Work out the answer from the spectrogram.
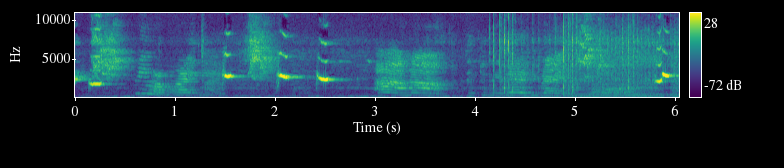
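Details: Calling female greater green leafbird seeking a male, used to lure other leafbirds: a handful of clear, slurred whistles spaced about half a second apart, followed by a burst of harsh, noisy chatter and clatter.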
